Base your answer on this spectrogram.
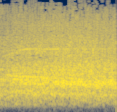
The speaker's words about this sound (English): Three, I want everyone in this arena to scream at the top of your lungs, the Mayweathers.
